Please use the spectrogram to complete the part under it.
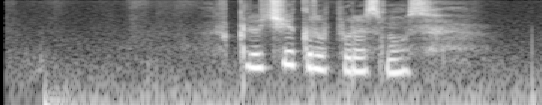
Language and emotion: Russian, neutral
